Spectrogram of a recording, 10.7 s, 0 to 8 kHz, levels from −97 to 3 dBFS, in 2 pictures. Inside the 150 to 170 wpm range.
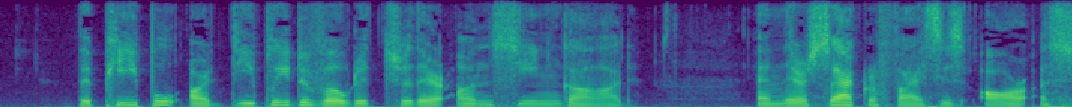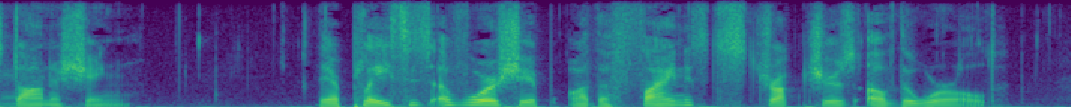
No: average, 140 wpm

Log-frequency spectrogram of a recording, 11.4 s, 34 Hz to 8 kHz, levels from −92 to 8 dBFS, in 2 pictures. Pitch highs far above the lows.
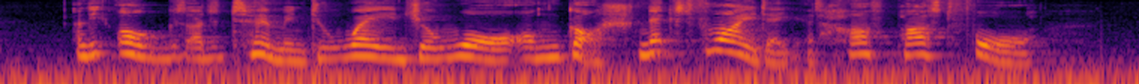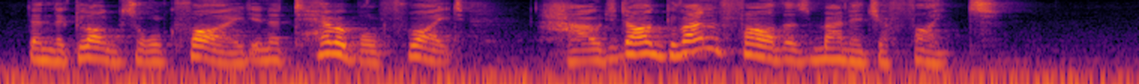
Yes: wide, 6.4 semitones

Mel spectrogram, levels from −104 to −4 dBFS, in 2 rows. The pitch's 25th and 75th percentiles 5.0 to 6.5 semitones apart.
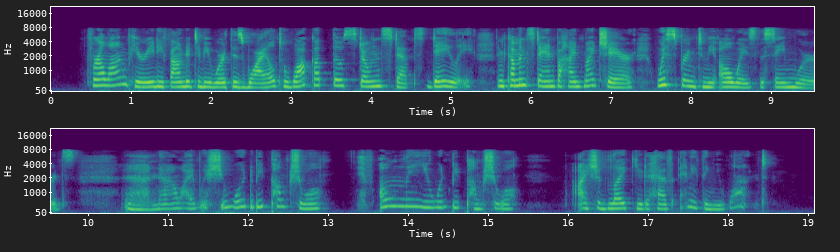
No: average, 4.5 semitones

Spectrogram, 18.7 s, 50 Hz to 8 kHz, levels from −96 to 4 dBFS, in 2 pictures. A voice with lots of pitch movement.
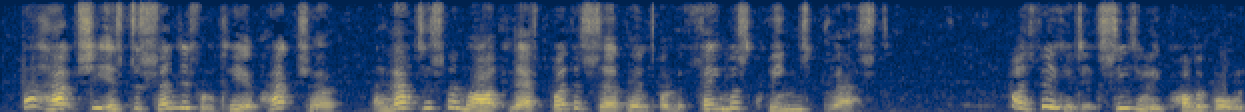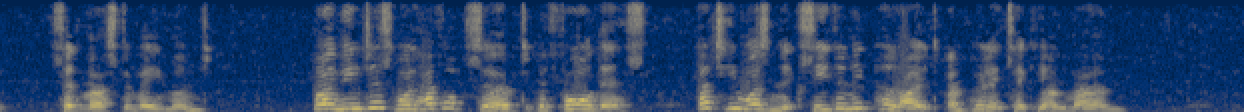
Yes: wide, 8.1 semitones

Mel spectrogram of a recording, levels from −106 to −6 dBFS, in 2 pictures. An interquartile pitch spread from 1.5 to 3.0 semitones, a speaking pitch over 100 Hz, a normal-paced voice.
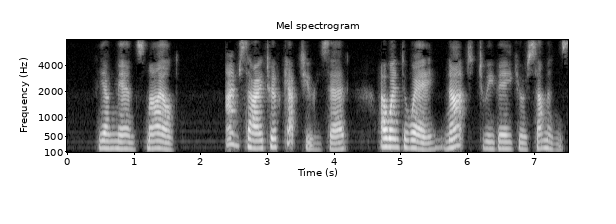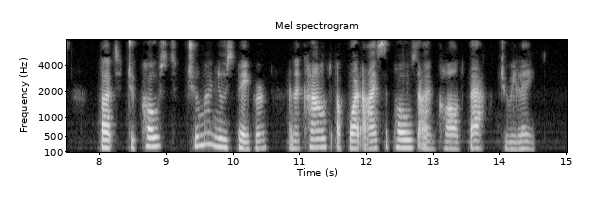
Yes: narrow, 2.6 semitones; high, 190 Hz; average, 155 wpm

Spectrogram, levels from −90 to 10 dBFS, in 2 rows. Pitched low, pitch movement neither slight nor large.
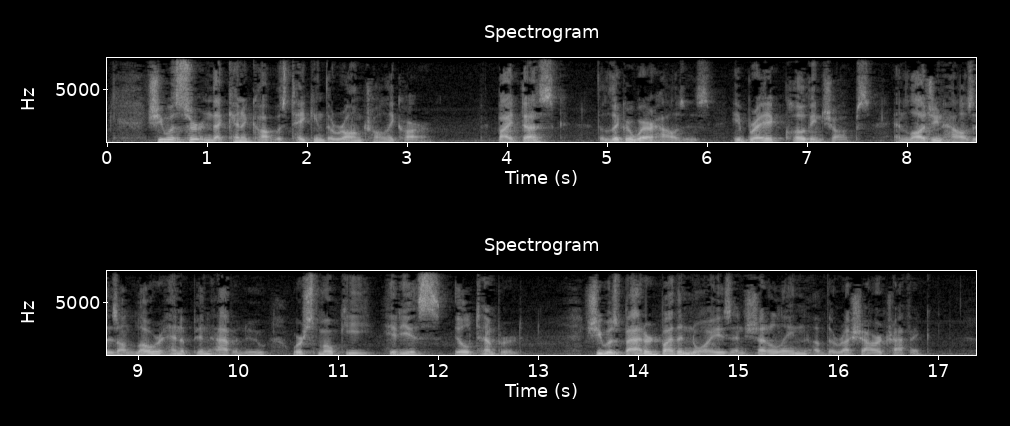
Yes: low, 100 Hz; average, 4.3 semitones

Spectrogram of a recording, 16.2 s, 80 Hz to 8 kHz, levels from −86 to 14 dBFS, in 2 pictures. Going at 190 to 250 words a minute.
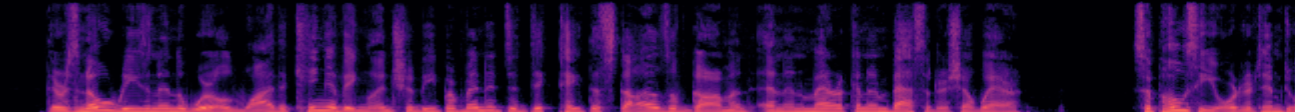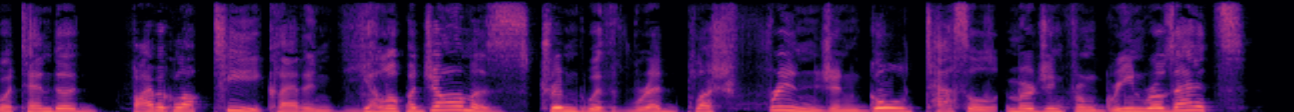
Yes: average, 195 wpm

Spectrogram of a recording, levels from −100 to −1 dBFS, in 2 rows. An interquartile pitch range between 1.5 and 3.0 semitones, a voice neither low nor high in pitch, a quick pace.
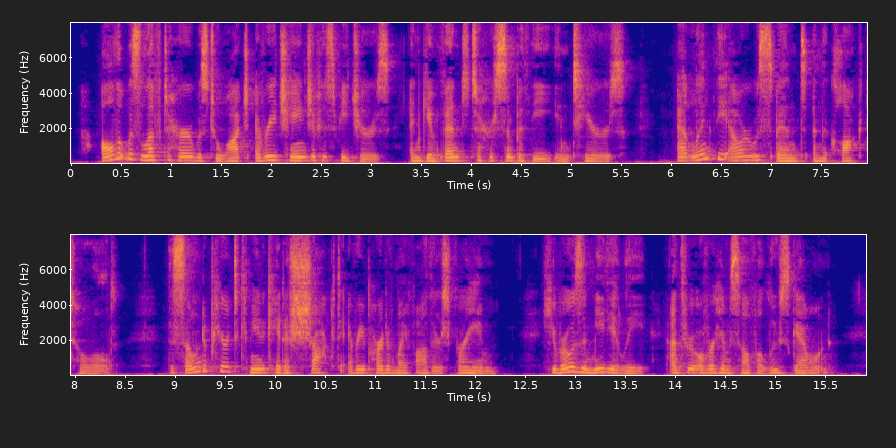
No: average, 3.7 semitones; medium, 170 Hz; fast, 210 wpm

